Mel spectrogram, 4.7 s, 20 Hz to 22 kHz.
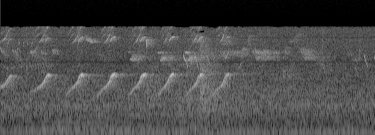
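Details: Spring morning birdsong from a yard, captured on a Canon PowerShot SX50 HS: a regular series of six sharply rising whistled upslurs, about three per second, then fainter chirps, with a low steady hum beneath.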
